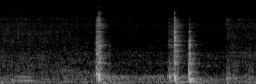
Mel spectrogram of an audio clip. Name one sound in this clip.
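A glass lid clinks onto a pan.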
